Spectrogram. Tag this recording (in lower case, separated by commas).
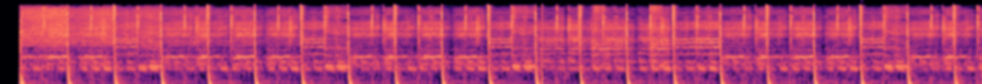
music, electronic dance music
